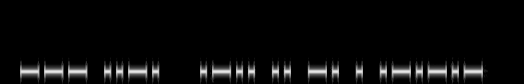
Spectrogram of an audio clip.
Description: Morse code, heard as a keyed tone, about 20 wpm, 600 Hz. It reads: OF LINE.
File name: the old man and the sea / the old man and the sea part 1 20wpm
